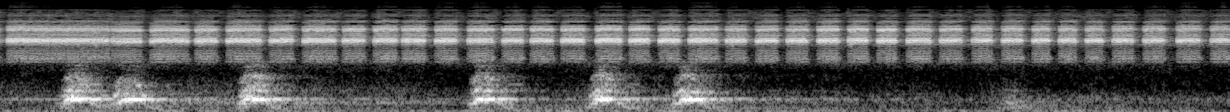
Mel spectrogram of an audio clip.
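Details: Morning cicadas in summer keep up a steady, rapidly pulsed metallic buzz. A dog barks about five times early on over the continuous insect chorus.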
